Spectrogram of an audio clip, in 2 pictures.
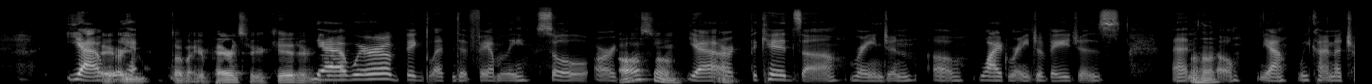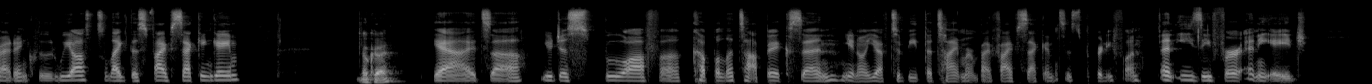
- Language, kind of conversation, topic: English, unstructured, What is your favorite thing to do with your family?
- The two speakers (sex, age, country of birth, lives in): female, 50-54, United States, United States; male, 30-34, United States, United States
- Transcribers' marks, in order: "spew" said as "spoo"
